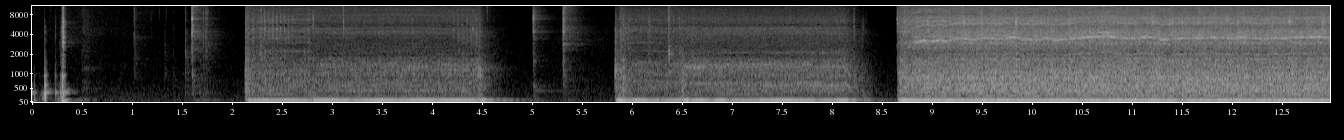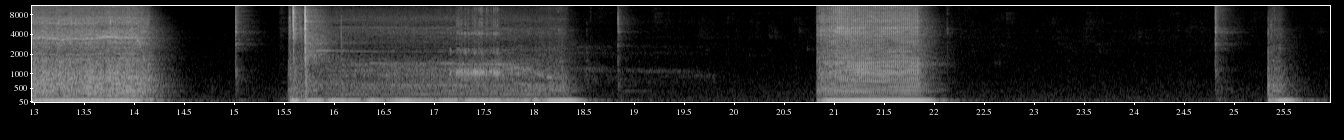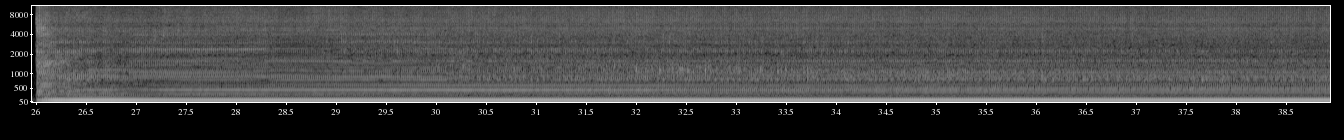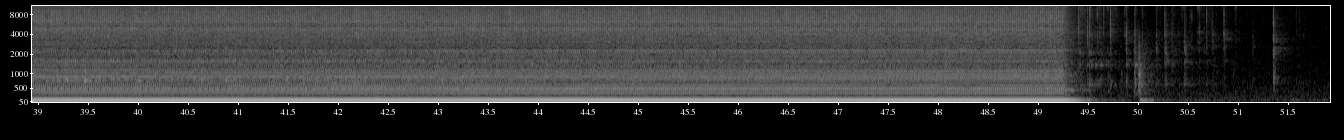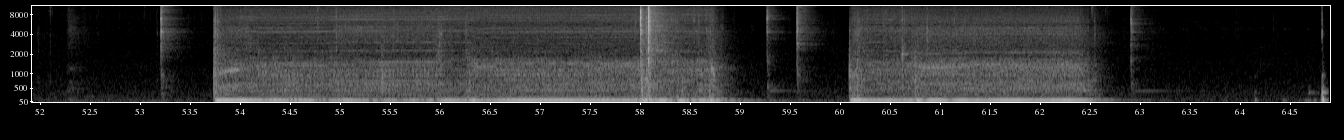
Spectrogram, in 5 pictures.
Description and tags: Espresso machine
Recording: Tascam DR-1
machine, espresso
